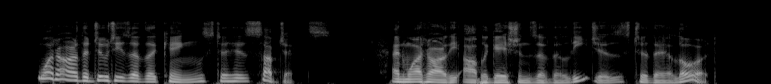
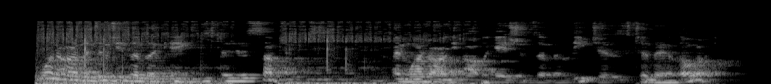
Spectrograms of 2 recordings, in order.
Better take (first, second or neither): first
